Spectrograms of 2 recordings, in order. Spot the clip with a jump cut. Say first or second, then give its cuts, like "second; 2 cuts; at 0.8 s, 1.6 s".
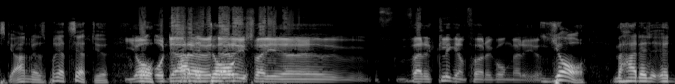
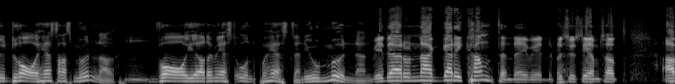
second; 2 cuts; at 3.7 s, 5.6 s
